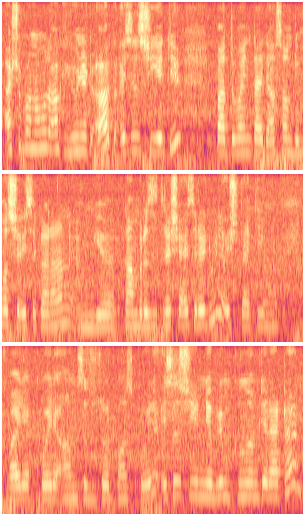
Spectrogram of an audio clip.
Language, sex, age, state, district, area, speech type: Kashmiri, female, 30-45, Jammu and Kashmir, Srinagar, urban, spontaneous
